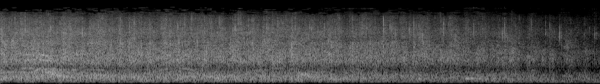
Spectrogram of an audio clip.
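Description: Audience applauding, the clapping steadily fading away.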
